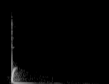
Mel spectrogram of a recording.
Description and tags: VS Pop 8
Simple Cartoon Pop Sound. Recorded with Zoom H1 and Ableton Live.
animation, blop, bubble, cartoon-sound, foley, pop, pop-sound, sfx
